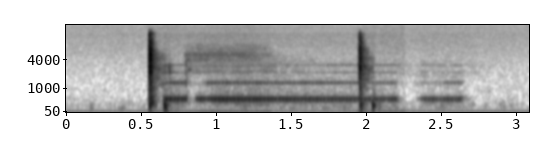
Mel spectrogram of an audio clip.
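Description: Ringback tone of an outgoing telephone call: a steady electronic tone lasting over a second, cut by clicks, then a shorter tone.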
